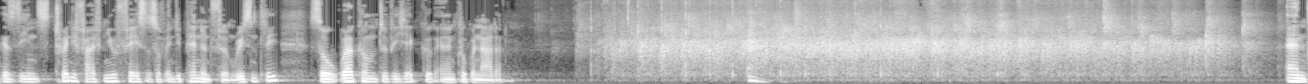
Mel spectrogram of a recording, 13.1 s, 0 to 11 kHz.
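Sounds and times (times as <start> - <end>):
audience applauding: 5.7 - 13.0.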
